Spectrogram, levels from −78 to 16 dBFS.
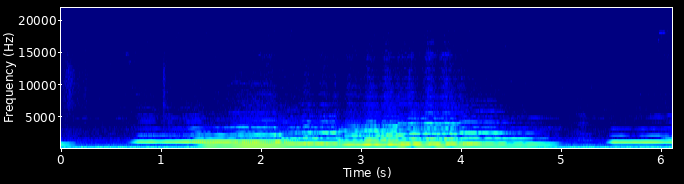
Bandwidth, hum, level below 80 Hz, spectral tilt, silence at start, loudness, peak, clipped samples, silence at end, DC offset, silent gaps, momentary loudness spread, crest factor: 19 kHz; none; -46 dBFS; -5 dB/octave; 0 s; -28 LUFS; -16 dBFS; under 0.1%; 0 s; under 0.1%; none; 20 LU; 14 dB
